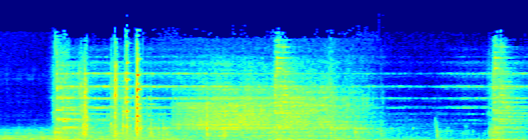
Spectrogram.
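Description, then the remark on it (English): A heavy secret door from a hidden passageway in King Hoderi's palace grinds and creaks open, with ratcheting clicks and scraping, loud, lasting several seconds with a few stronger thumps along the way. “In a little used hall in King Hodedi's palace, a secret door from a hidden passageway opened, and Prince Hoori crept out.”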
